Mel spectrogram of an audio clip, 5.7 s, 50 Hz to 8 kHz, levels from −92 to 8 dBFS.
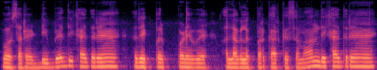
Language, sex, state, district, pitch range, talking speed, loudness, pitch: Hindi, male, Jharkhand, Garhwa, 130-150 Hz, 210 wpm, -17 LUFS, 140 Hz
